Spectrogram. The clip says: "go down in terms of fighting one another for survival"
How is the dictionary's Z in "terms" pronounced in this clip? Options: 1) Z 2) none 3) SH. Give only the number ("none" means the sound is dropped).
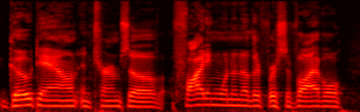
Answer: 1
